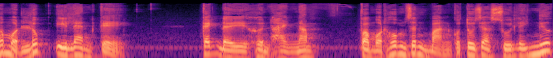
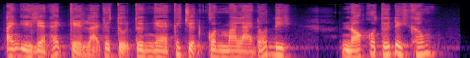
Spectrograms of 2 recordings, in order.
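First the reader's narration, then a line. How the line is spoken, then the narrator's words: Trembling fearful pleading. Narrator (Vietnamese): Anh chàng nhát gan nhất vừa run rẩy vừa van lơn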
